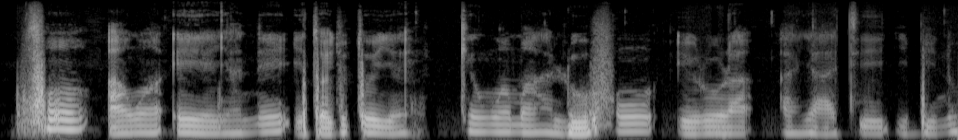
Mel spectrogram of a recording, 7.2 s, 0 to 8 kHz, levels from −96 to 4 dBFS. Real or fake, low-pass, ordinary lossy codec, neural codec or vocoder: real; none; none; none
